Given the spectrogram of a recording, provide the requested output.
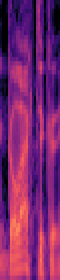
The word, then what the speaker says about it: Galactica: Yeah, Galactica. Yeah, I was expecting you to say it wrong again. I was prepared to yeah. No, yes, you got it right that time.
